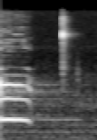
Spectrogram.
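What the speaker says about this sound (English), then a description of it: "Rooster." A rooster crows in the video game Stardew Valley, a single short electronic crow fading out within a moment, followed by a faint brief chirp-like blip, with no talking.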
